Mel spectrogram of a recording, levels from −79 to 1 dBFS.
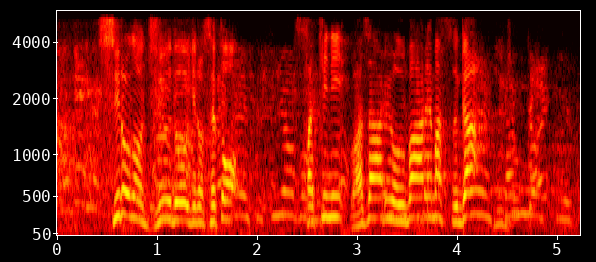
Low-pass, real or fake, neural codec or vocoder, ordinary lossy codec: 5.4 kHz; fake; codec, 16 kHz, 6 kbps, DAC; none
